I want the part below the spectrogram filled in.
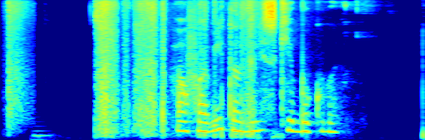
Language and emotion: Russian, neutral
